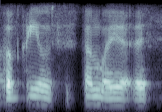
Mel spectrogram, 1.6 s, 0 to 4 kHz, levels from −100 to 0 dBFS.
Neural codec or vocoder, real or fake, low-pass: codec, 24 kHz, 0.9 kbps, WavTokenizer, medium music audio release; fake; 3.6 kHz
